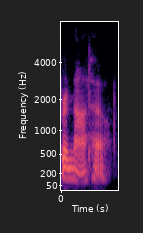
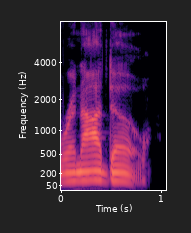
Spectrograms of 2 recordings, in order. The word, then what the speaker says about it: Renato: Most Americans pronounce my first name Renato, like a deer, which that's not the way. That's not the way it's spelled. That's not the way it's pronounced.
